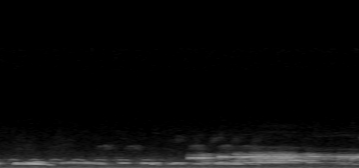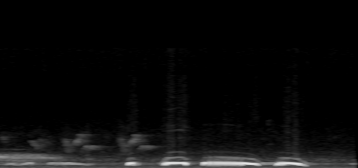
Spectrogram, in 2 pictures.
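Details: Spotted dove used as a decoy, cooing to provoke wild doves to answer; soft low coos and an echoing wash give way to a loud phrase of three short, hollow, arching notes near the end.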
